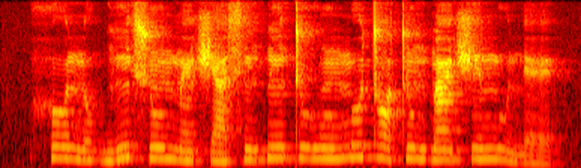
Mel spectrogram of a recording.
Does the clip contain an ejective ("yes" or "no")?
no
